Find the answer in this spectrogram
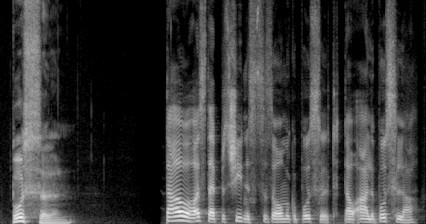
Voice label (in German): "bosseln", woerterbuch, Wittlich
